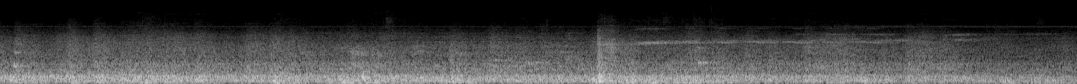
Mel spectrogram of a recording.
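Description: R46 subway car running on the rails, heard from inside the car: a steady rumble with a sharp knock about six seconds in, then a thin, steady high wheel squeal for about three seconds as the train slows into a station.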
